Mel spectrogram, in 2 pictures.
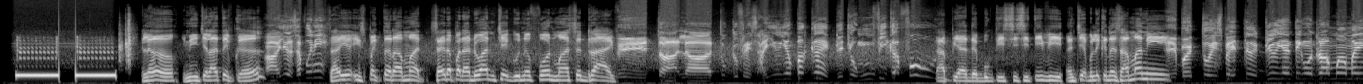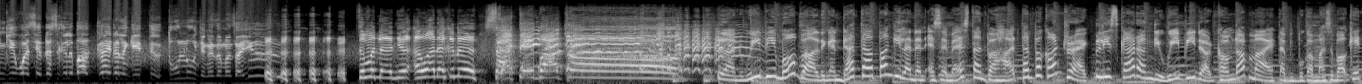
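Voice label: Malay; WEBE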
